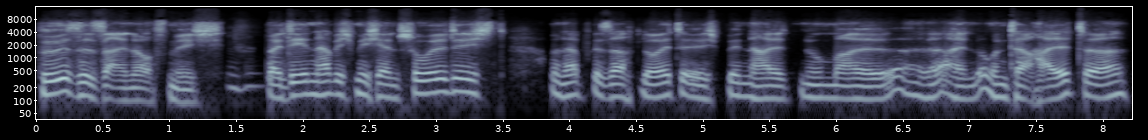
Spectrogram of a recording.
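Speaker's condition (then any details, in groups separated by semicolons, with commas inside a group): Parkinson's disease; mild course, ongoing tremor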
